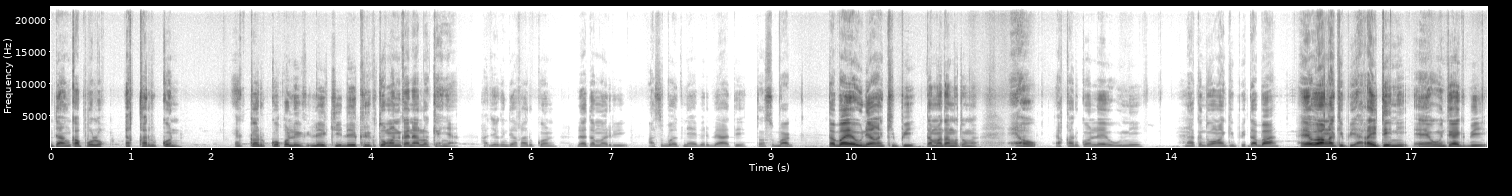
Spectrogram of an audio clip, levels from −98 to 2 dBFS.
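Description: Zipper noise runs from 8.80 to 9.44 s, as the level of the speech shifts by around 15 dB in about 2 dB jumps instead of a continuous ramp. With no smoothing between steps, each abrupt gain change puts a small click into the waveform, and at roughly ten steps a second these clicks form an audible ticking, zipping texture riding on the speech for the duration of the move.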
